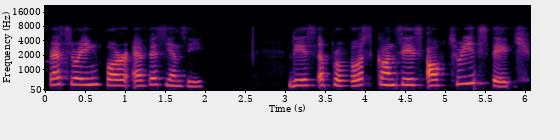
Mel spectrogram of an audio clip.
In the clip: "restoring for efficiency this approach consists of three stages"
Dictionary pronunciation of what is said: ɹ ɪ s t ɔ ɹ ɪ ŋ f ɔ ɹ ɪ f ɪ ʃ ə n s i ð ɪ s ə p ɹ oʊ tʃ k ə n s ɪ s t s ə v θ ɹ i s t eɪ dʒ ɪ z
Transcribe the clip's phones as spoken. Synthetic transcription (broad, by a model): ɹ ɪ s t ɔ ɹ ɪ ŋ f ɔ ɹ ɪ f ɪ s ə n s i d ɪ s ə p ɹ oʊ s k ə n s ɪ s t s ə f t ɹ i s t eɪ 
